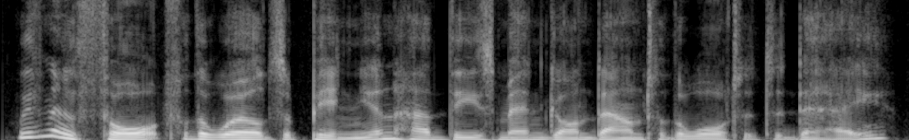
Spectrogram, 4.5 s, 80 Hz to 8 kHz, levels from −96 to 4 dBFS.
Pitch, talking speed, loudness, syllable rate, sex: 135 Hz, 225 wpm, -17 LUFS, 4.9 syllables/s, male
